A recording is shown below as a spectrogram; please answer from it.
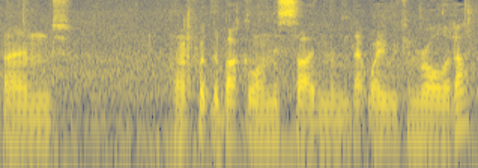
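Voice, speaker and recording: Working with his hands aboard an anchored sailboat, a man in his fifties explains his repair step by step. His voice sits fairly low, with fairly even intonation and a slightly fast pace. Outdoor wind and ambient noise come through on the camera mic.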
